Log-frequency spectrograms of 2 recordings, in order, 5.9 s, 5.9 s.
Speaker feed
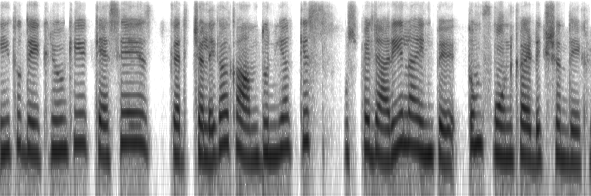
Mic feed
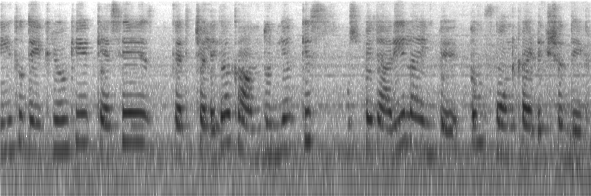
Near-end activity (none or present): none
